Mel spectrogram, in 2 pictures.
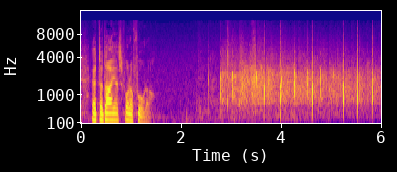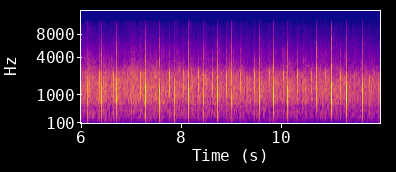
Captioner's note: applause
